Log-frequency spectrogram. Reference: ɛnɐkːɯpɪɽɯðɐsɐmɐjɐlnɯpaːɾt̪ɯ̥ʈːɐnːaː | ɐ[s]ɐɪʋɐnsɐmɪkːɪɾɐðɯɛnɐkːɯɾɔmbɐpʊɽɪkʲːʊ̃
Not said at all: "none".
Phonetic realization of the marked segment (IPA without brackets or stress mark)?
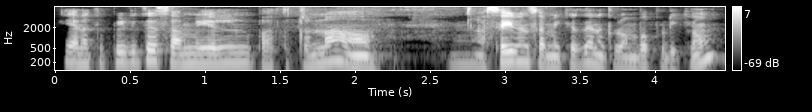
s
